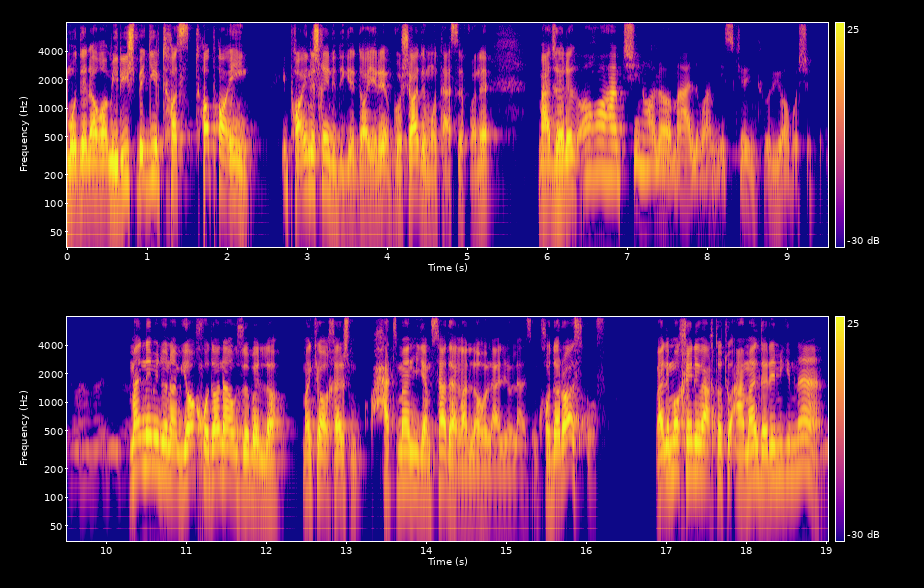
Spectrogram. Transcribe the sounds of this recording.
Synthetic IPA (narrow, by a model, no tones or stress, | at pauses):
mod̪e̞lɒːɣɒːmiːɾiːʃbe̞ɟiːɾt̪ʰɒst̪ʰɒːpʰɒːjin | ʔipʰɒːjiːne̞ʃxe̞jliːd̪iɟed̪ɒːjeɾeɡo̞ʃɒːd̪emot̪ʰææsːe̞fɒːne | mæd͡ʒɒːle̞sɒːɣɒhæmt͡ʃʰinhɒːlɒːmæ̰lṵːmæ̰mnḭːst̪cʰeḭnt̪ʰo̰ɾjɒ̰ːbɒ̰ːʃecʰe | mænːe̞miːd̪unæmjɒːxo̞d̪ɒːnæuːzo̞be̞lːɒːh | mæncʰeɒːxæɾeʃhæt̪ʰmænmiːɟæmsæd̪æɣælːɒːholʔæliːolæzḭːmxo̞d̪ɒːɾɒːst̪̚ɡoft̪ | væliːmɒːxe̞jlivæxt̪ʰɒːt̪ʰuʔæmæld̪ɒːɾimːiɟiːmnæ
